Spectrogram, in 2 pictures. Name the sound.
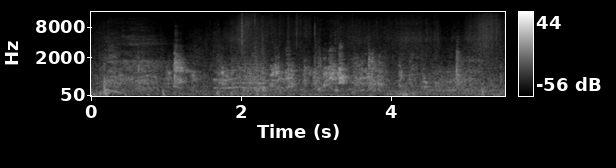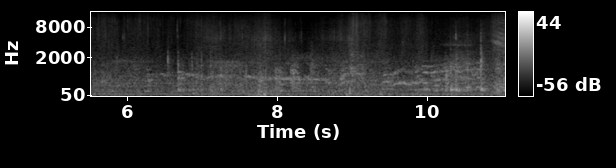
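hens clucking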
